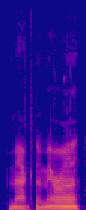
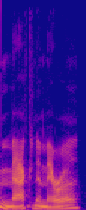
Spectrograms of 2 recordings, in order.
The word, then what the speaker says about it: McNamara: By the way, the name McNamara is it has to be one of the dumbest pronunciations of anything ever. Like, it makes no sense. Like, it's Mac despite the fact that there's no A.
